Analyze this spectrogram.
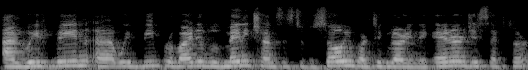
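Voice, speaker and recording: Somewhat breathy speech at a fairly quick pace with fairly even intonation. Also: woman, medium pitch for a woman. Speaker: competition authority president. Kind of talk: conference panel talk. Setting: remote video link. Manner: halting.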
